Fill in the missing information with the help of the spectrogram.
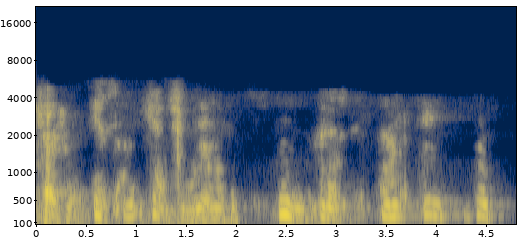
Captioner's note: whispering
